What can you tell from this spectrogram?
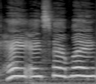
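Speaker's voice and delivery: high bubbly intro greeting; mock YouTuber hello; imitating vlog intro. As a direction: chirp it like a vlogger greeting fans. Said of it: "Catherine's like".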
